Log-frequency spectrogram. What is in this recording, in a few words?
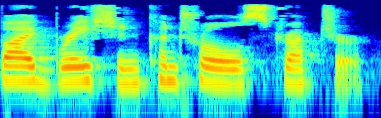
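"VIBRATION CONTROL STRUCTURE", English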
